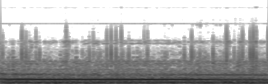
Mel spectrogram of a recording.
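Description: Car engine and road noise heard inside the cabin: a steady low rumble with a hum that holds one pitch, and scattered light clicks.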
